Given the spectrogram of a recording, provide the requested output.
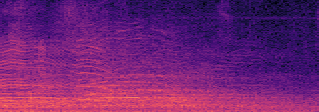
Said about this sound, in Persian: من مست اسم امام حسنم و این فریادهای شما معلومه که به عشق امام حسن داریم اینطوری فریاد میزنیم.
